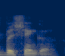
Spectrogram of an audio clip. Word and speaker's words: Bazinga: Oh no, I did say it wrong. It is Bashinga.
